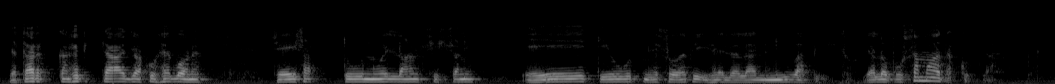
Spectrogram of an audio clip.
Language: Finnish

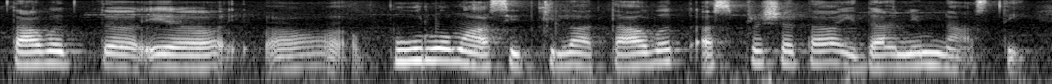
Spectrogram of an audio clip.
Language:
Sanskrit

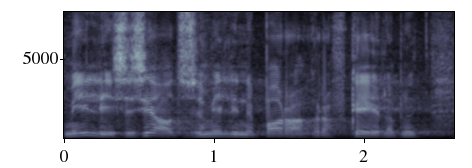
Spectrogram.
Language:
Estonian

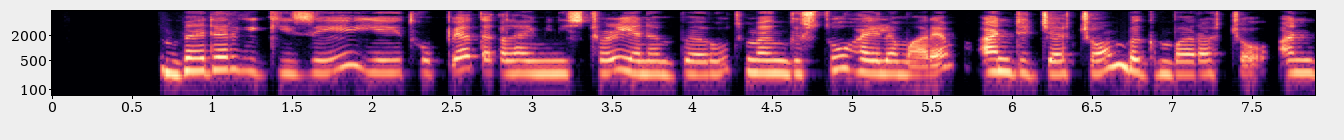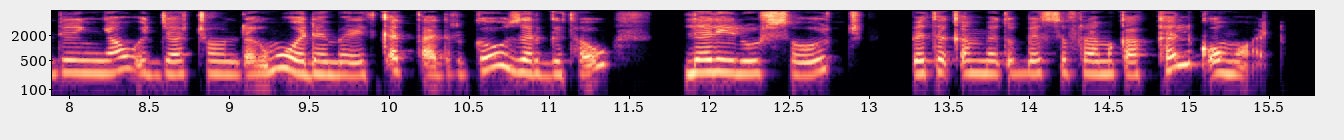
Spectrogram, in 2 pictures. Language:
Amharic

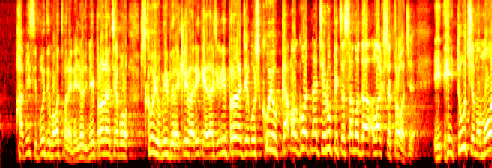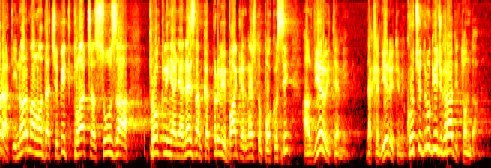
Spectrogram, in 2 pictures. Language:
Croatian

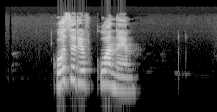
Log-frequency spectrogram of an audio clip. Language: Mari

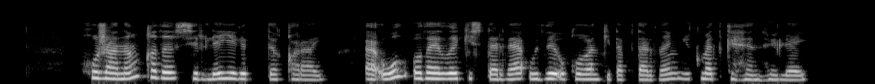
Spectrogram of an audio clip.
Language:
Bashkir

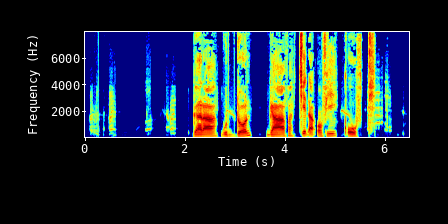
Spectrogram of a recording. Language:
Oromo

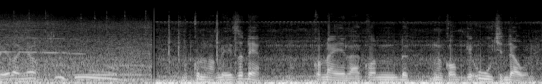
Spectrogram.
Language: Vietnamese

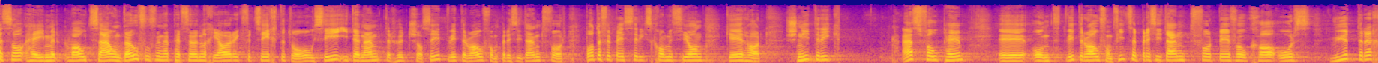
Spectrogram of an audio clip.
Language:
Swiss German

